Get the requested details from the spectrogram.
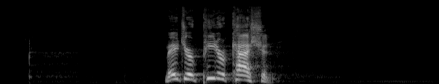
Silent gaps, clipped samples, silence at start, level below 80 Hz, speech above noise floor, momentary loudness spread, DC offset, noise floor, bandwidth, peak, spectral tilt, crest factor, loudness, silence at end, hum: none; under 0.1%; 1.65 s; -68 dBFS; 52 dB; 15 LU; under 0.1%; -74 dBFS; 16 kHz; -2 dBFS; -4 dB/octave; 24 dB; -21 LUFS; 1.7 s; none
